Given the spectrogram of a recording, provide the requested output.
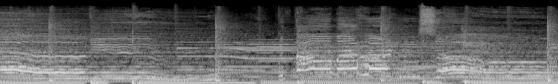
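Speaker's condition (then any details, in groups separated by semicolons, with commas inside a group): No condition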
